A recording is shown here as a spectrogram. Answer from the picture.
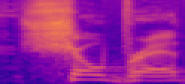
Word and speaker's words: shewbread: of the table of show bread out out of the old testament and it's spelled s-h-e-w show bread the bread is called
